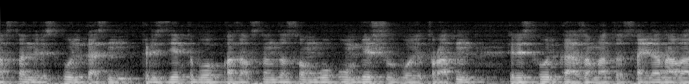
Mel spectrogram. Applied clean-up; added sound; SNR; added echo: none; none; none; reverberation time 0.2 s.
